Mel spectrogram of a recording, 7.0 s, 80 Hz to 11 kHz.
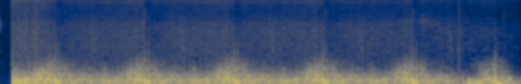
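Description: A rumbling murmur that never stops, swelling with each beat at about 50 a minute: the continuous machinery murmur of patent ductus arteriosus.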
